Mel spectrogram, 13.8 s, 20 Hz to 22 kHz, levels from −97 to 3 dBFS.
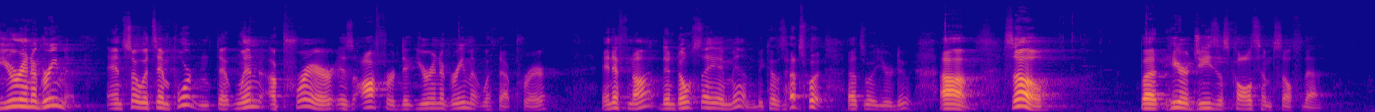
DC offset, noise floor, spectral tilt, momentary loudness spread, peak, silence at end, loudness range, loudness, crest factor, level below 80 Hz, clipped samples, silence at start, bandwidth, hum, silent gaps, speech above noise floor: under 0.1%; -78 dBFS; -6 dB/octave; 21 LU; -10 dBFS; 0.6 s; 10 LU; -33 LUFS; 26 dB; under -90 dBFS; under 0.1%; 0 s; 12.5 kHz; none; none; 44 dB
